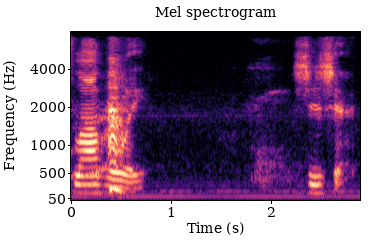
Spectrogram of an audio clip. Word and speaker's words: Slavoj Žižek: Really Cool says it's pronounced Slavoj Žižek.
